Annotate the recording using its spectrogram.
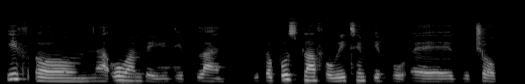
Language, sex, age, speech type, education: Nigerian Pidgin, female, 30-45, spontaneous, tertiary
